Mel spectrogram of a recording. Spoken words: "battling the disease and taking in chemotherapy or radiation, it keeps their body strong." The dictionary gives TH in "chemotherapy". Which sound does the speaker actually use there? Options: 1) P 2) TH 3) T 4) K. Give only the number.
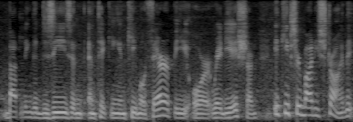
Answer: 2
